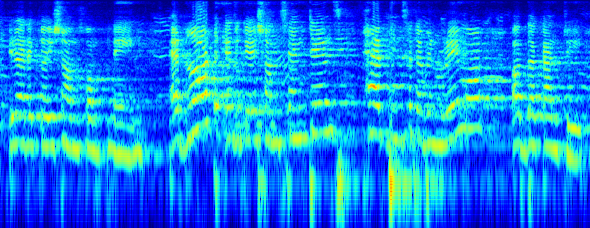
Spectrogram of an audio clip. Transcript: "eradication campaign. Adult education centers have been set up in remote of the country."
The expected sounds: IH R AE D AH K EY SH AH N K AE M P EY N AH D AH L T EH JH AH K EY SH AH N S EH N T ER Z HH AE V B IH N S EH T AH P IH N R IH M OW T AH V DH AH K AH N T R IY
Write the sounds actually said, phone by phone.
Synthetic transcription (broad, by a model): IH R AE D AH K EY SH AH N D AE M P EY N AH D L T EH JH AH K EY SH AH N S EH N T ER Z HH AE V B IH N S EH T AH B IH N R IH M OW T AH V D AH K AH N T R IY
